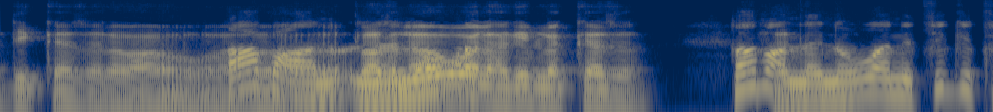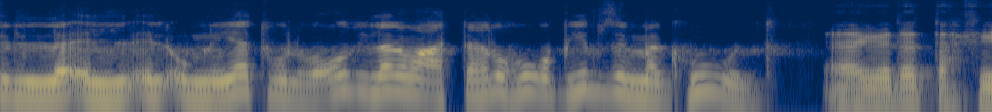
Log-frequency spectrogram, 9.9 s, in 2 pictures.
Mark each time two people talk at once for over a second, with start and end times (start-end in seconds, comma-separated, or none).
1.1-2.4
